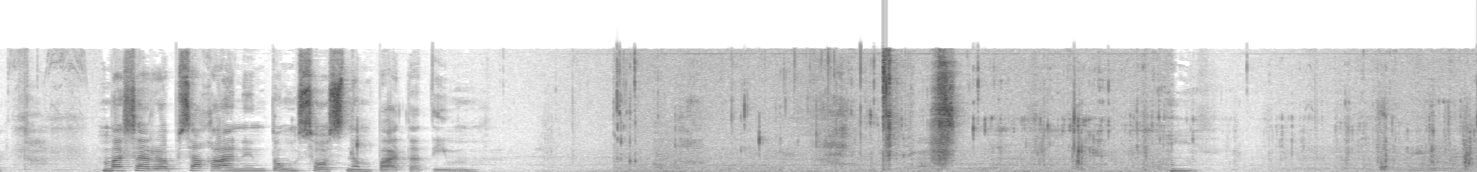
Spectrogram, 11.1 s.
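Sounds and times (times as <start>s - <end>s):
chewing with wet mouth sounds: 5.5s - 11.0s.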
